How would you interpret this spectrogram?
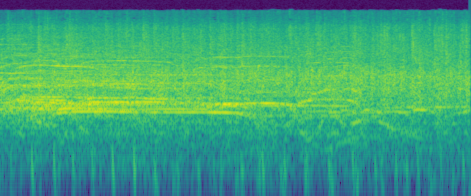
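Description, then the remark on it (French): A crowd applauds steadily to welcome an actress as a guest, the dense patter of many hands holding at a loud, even level throughout, with a few cheers and whistles rising over the clapping. “Je vous demande donc d'accueillir chaleureusement la comédienne”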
